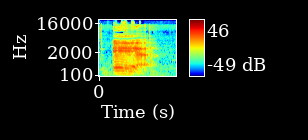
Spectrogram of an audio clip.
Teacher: It begins with the letter H, but it doesn't begin with the sound.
